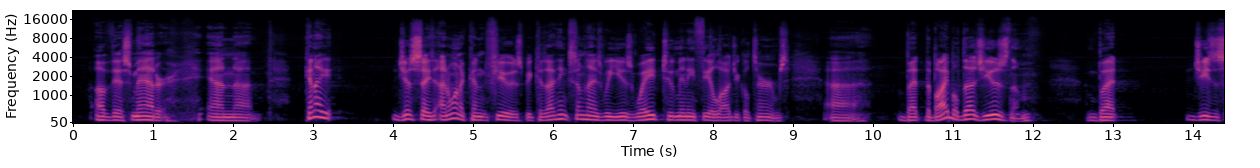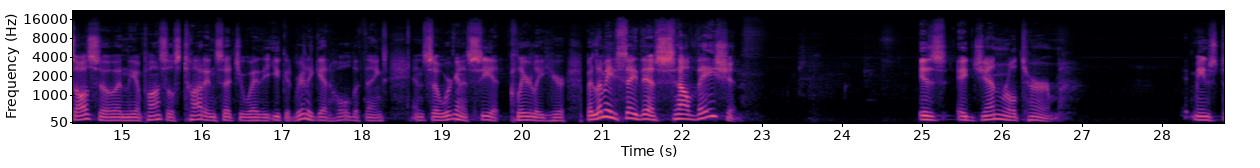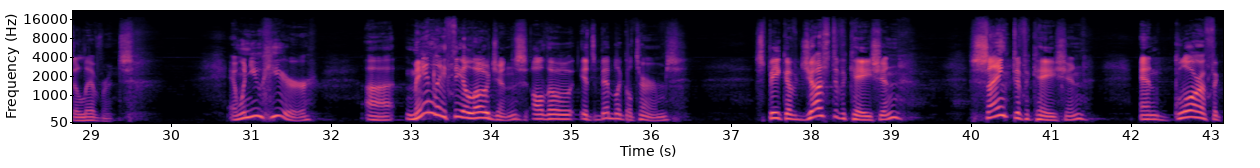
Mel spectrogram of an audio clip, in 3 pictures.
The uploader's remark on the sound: Southwest Bible Church in Beaverton Oregon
